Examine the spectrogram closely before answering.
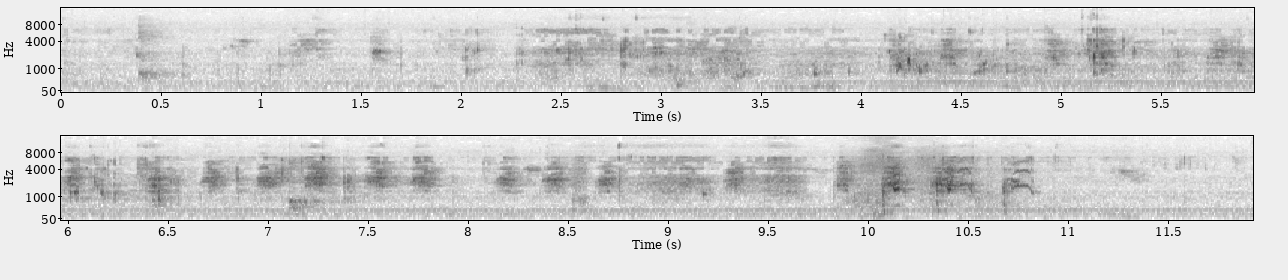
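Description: Domestic duck dabbling, its bill working rapidly in shallow water: a fast, uneven run of wet clicks and slurps that builds from about two seconds in, peaks about ten seconds in, and stops shortly before the end.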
